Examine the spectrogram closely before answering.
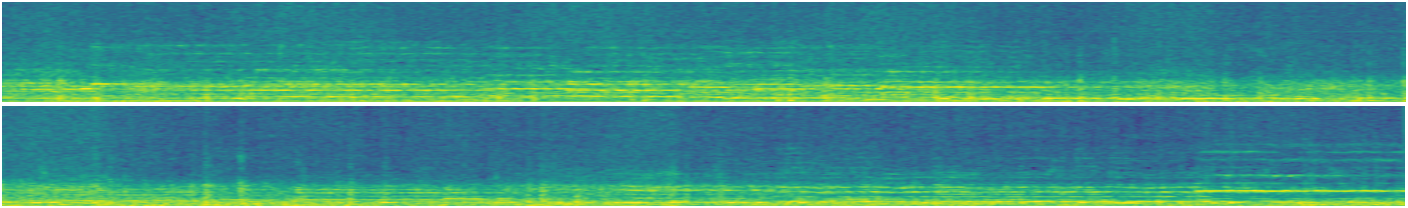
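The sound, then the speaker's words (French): A train rumbles steadily as it arrives at a station: a continuous, loud low-pitched drone and hum with dense rattling texture throughout. No voices are heard. “Le train est arrivé en gare de Chambéry.”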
